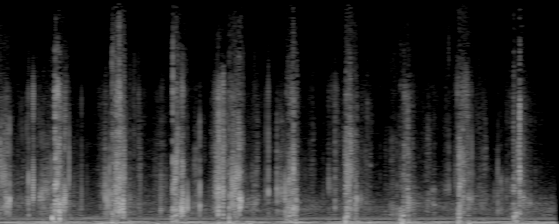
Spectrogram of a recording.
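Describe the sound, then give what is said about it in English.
Footsteps crunching over gravel on a path through outdoor gardens: a steady series of crisp, crackly steps at walking pace, each a short gritty burst, with a low steady hum running underneath. “You walk over gravel.”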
